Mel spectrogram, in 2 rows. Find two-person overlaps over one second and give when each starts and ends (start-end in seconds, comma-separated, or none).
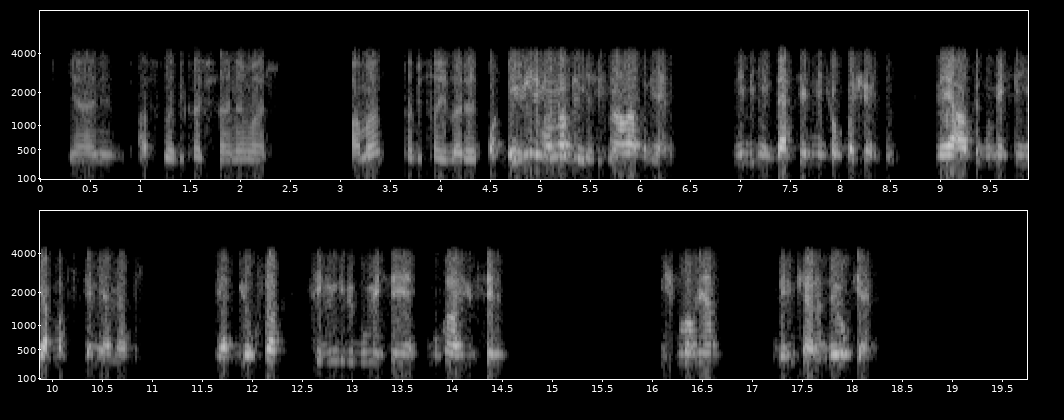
4.6-6.0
